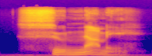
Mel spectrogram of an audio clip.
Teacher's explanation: we tend to drop the T and say something closer to tsunami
